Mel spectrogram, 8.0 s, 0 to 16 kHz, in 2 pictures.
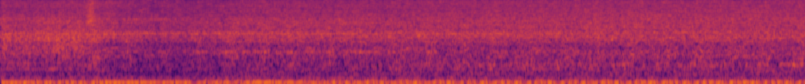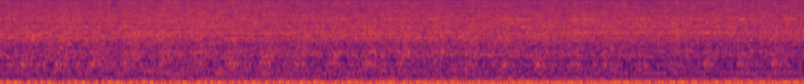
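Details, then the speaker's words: Chevrolet Silverado V8 first start after new intake and MAF sensor wiring, not run for about a month; deep even idle, steady rumble, no dips or stumbles. Previously wanted to stall without the MAF; now road ready. "everything sounds good we give it a quick little read here I'm super excited guys this thing is road ready"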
